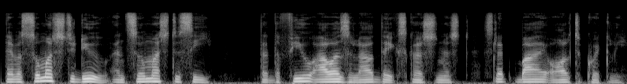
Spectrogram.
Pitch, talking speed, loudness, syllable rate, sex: 110 Hz, 220 wpm, -18 LUFS, 5.8 syllables/s, male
